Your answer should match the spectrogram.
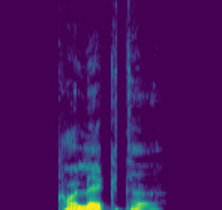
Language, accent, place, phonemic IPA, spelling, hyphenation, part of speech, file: German, Germany, Berlin, /kɔˈlɛktə/, Kollekte, Kol‧lek‧te, noun, De-Kollekte.ogg
- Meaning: collection (money collected during or after a church service)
